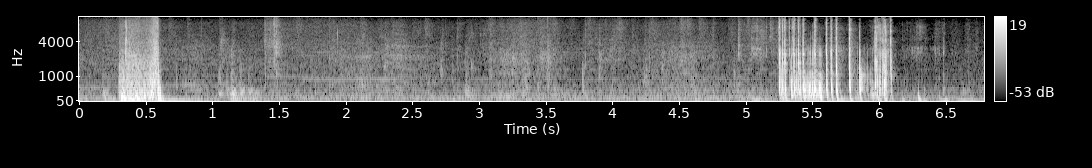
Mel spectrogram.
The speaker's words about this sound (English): Just like yesterday, we have folded some pieces of paper in a ballot. You pick one,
